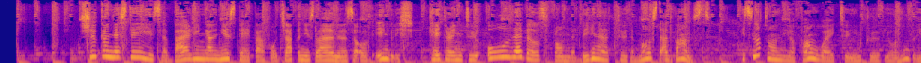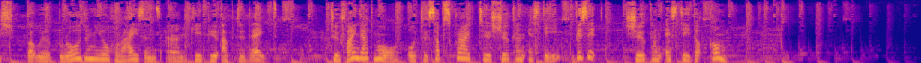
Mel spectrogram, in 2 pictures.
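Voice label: Japanese accented English; GoLocalise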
